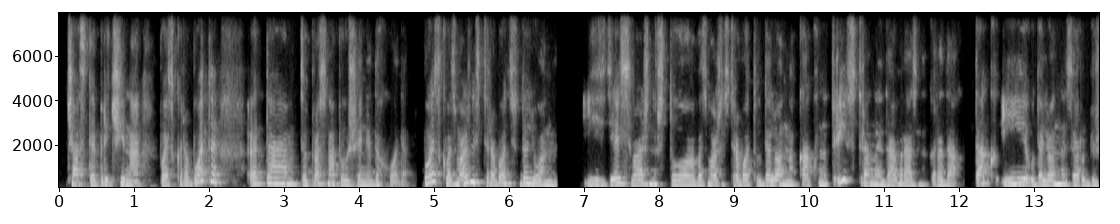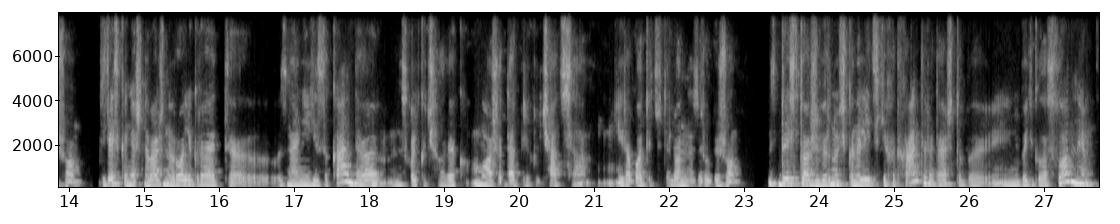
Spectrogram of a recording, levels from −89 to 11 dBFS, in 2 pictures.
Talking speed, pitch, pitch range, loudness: 130 wpm, 210 Hz, 195-235 Hz, -15 LUFS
